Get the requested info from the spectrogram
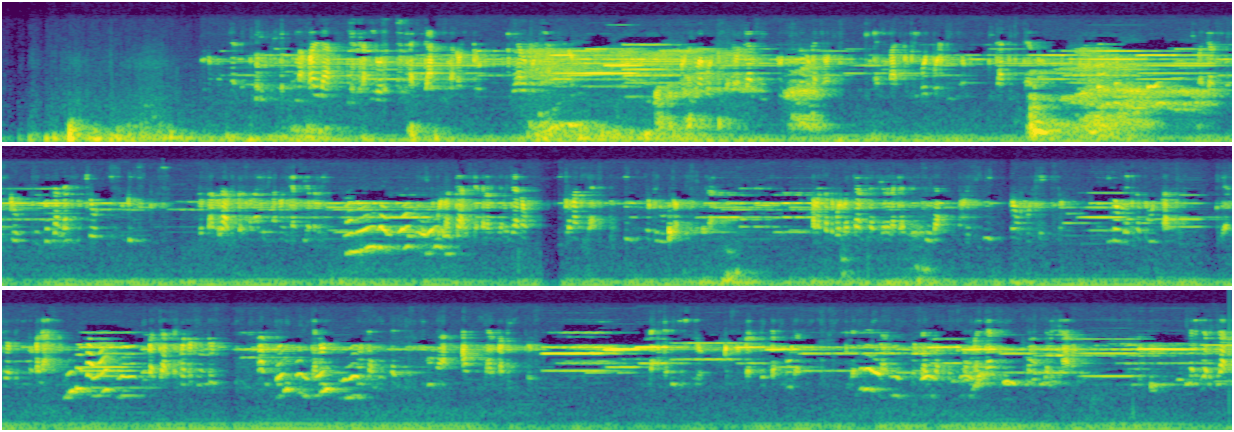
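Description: Small birds chirping, many short high chirps overlapping without a break, over a steady low hum. A few lower, louder sounds come in the first six seconds.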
